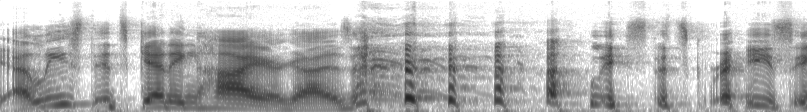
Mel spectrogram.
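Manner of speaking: high, loud delivery, laughing through the words.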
